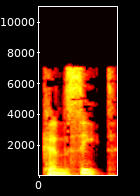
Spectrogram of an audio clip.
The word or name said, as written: conceit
